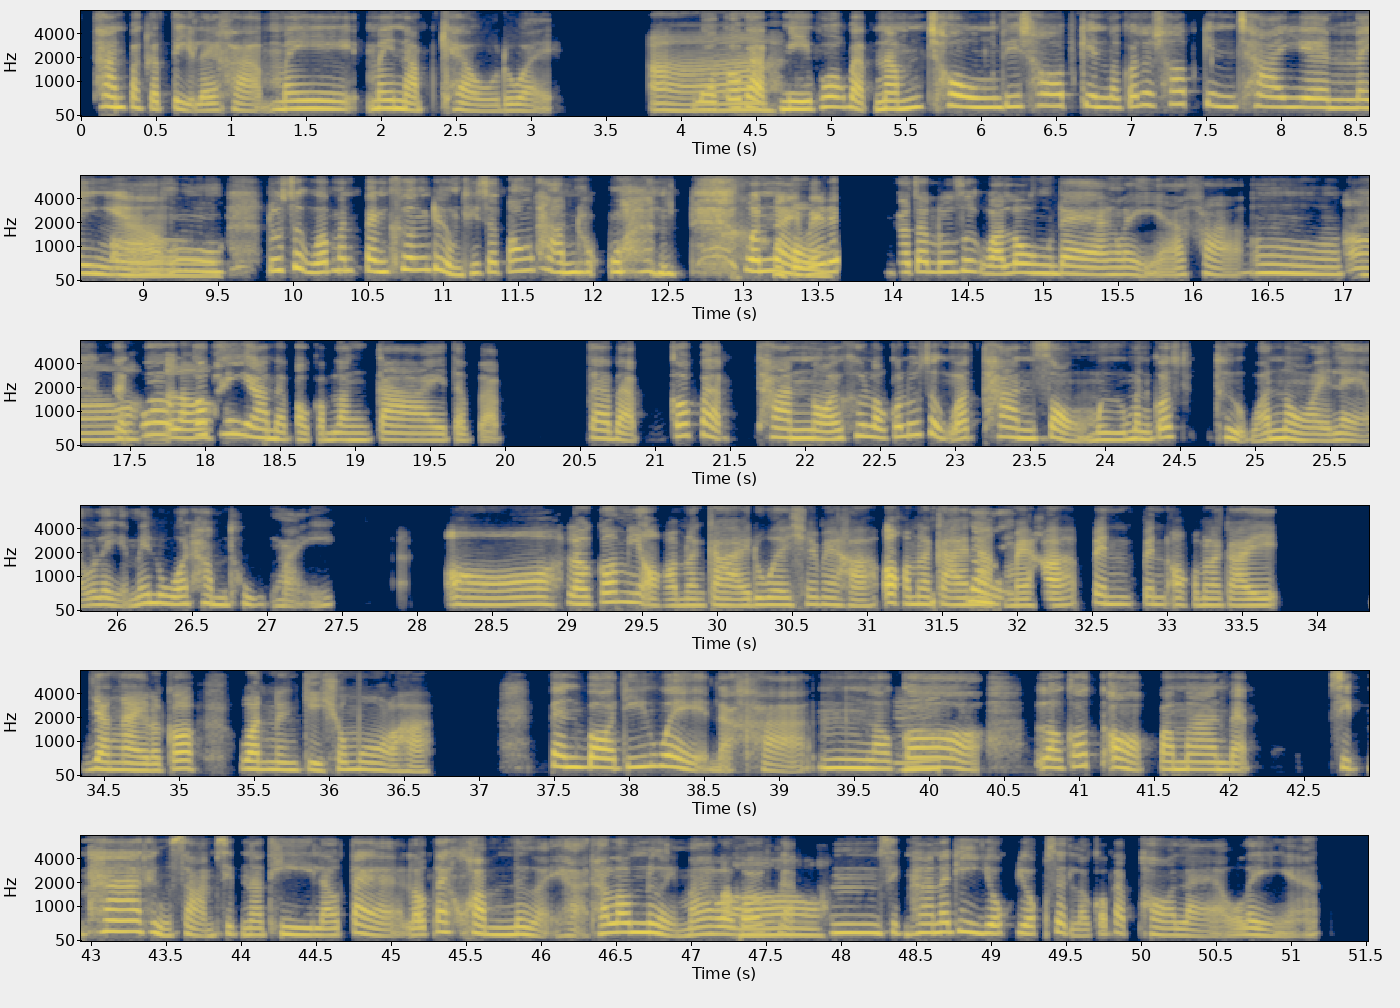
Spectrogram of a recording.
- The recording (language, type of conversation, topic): Thai, advice, อยากลดน้ำหนักแต่หิวยามดึกและกินจุบจิบบ่อย ควรทำอย่างไร?
- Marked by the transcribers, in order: laughing while speaking: "ทุกวัน"; other noise; laughing while speaking: "โอ้โฮ"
